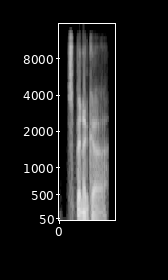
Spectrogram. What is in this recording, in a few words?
"spinnaker", British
